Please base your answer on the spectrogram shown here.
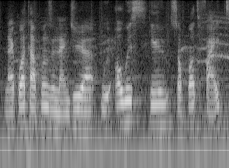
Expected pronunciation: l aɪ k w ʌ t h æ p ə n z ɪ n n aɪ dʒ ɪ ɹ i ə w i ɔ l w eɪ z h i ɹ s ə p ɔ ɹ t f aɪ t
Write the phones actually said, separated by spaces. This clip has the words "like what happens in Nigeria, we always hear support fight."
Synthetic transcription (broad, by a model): l aɪ k w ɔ t h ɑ p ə n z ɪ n n aɪ dʒ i ɹ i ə w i ɔ l w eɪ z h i l s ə p ɔ t f aɪ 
